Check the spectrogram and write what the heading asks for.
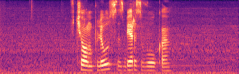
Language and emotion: Russian, neutral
